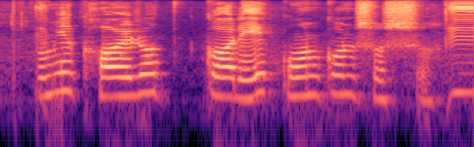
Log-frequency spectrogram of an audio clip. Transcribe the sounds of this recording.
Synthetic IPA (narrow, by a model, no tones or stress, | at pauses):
komiɾkʰɔeɾot̪ | koɾekonkonʃoʃːo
